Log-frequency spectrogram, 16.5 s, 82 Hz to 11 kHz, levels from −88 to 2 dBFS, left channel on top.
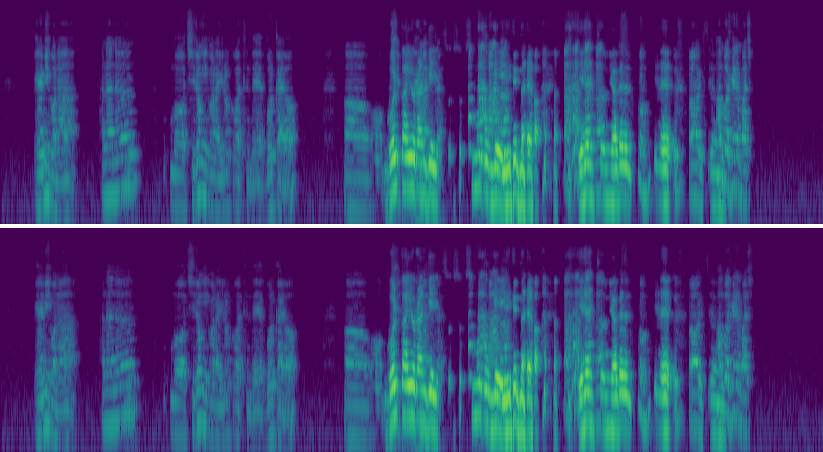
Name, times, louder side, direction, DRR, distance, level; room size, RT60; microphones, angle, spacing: voice 1, 0.7-1.5 2.0-2.8 3.4-5.9 6.9-7.4 7.7-7.9 8.3-8.8 9.3-10.2 10.9-11.0 11.3-12.1 12.4-12.9 13.5-15.0, left 1 dB, 80° left, 2.8 m, -42 dB
voice 2, 7.5-8.8 9.4-11.1 11.6-12.6 13.1-13.6 14.2-14.5, right 1 dB, 10° right, 0.4 m, -25 dB
12.0 x 4.5 x 3.0 m
head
